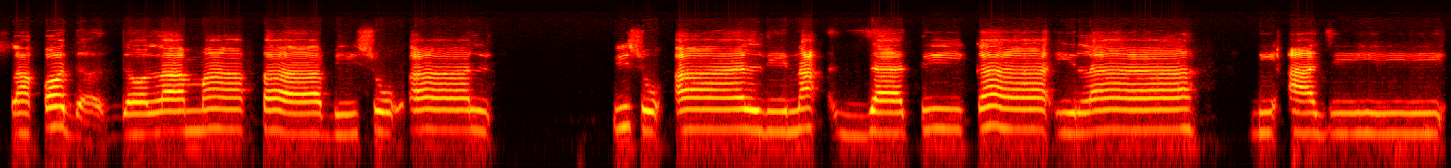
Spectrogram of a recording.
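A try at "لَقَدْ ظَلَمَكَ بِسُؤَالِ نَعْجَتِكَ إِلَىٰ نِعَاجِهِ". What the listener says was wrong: Ini kayaknya pendek ya. Ni'anya panjang nih. Laqad zalamaka bisu'alina jatika ila ni'ajihi. Coba ulang.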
